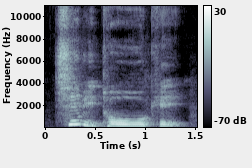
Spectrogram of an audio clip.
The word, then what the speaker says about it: Cibitoke: On prononce Cibitoke.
